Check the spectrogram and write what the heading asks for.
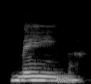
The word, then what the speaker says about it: Maine: This state here is five letters. Maine. Maine. One syllable.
